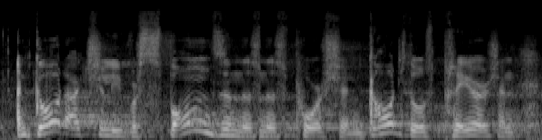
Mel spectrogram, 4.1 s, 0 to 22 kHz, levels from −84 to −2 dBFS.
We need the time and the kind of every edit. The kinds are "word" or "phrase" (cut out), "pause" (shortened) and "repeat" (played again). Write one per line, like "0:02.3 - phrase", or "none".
0:01.9 - repeat
0:03.0 - word

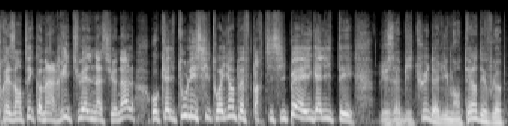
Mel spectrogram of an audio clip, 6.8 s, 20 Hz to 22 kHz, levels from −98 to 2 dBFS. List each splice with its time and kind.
none

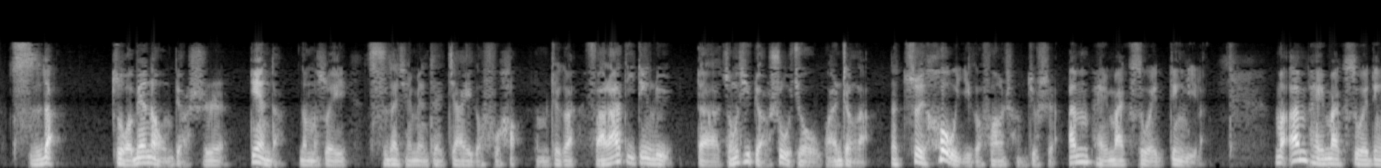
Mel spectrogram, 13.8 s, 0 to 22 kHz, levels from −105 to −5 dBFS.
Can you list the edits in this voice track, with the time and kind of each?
0:08.8 - pause

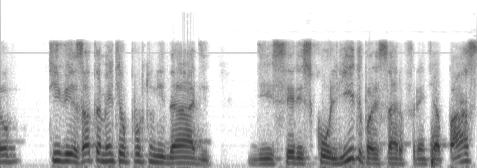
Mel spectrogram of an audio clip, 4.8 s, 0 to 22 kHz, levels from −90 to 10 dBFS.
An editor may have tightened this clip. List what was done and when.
none

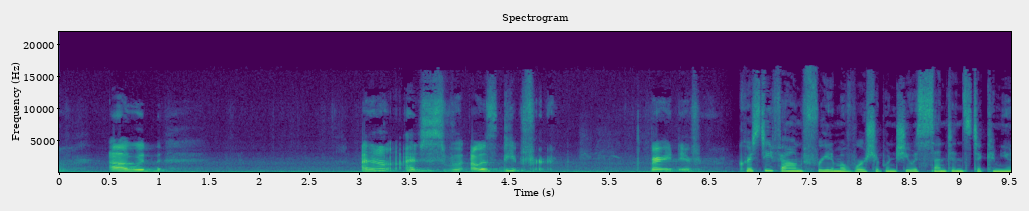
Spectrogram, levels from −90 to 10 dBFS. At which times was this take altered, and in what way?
0:06.7 - pause
0:08.2 - word

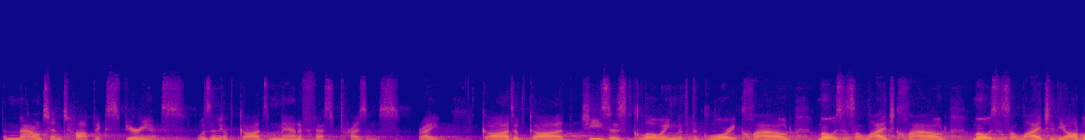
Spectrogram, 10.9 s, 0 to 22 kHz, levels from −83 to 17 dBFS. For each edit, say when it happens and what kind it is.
0:02.2 - word
0:04.1 - pause
0:05.1 - phrase
0:06.9 - word
0:08.9 - repeat

